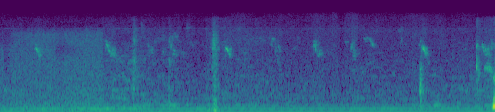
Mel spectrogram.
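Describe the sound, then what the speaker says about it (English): Faint, distant birdsong drifts in from outside a window: a few scattered chirps and short calls spaced across a quiet room with a low steady hum. "Do you have birds singing?"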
